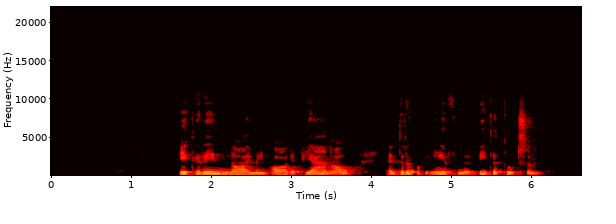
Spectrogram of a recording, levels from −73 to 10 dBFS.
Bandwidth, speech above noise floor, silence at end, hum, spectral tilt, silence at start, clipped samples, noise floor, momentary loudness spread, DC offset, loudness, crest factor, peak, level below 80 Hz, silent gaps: 11 kHz; 46 dB; 0.5 s; none; -6 dB/octave; 1.6 s; under 0.1%; -74 dBFS; 10 LU; under 0.1%; -29 LUFS; 18 dB; -10 dBFS; -86 dBFS; none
